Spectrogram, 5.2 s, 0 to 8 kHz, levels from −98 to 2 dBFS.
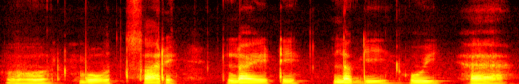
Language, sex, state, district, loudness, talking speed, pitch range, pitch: Hindi, male, Uttar Pradesh, Saharanpur, -21 LUFS, 80 wpm, 110-115 Hz, 110 Hz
